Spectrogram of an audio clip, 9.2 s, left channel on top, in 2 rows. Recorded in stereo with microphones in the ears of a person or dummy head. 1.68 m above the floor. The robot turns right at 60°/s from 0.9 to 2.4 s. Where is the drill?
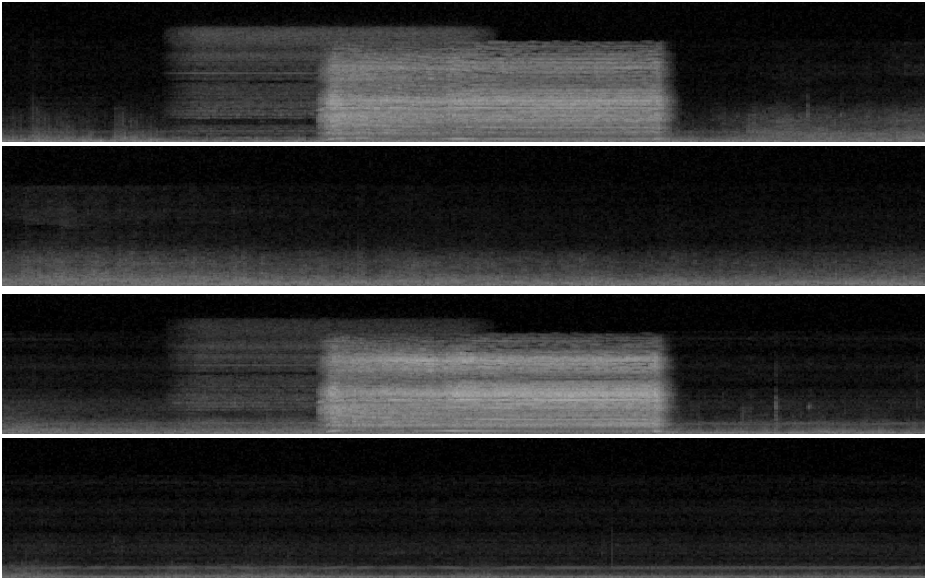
175° left, 0.6 m; by 3.4 s 135° right, 0.6 m.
